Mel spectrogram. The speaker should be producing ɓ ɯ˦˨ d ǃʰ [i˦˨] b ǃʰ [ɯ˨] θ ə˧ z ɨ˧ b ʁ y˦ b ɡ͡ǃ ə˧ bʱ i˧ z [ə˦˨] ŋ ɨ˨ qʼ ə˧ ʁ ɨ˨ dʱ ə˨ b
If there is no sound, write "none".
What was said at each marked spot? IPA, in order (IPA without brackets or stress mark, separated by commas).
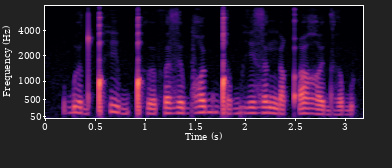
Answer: i˦˨, ɯ˨, ə˧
